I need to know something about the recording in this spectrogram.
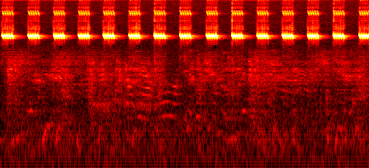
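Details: Cricket caught in a rice field, a jeliteng or Javanese cricket known for its loud voice, giving shrill high chirps in a steady rhythm of about three per second, each chirp a short buzzy pulse train, with faint low background noise.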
